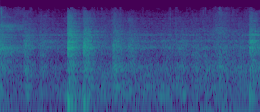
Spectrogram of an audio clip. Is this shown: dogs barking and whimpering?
no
